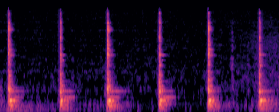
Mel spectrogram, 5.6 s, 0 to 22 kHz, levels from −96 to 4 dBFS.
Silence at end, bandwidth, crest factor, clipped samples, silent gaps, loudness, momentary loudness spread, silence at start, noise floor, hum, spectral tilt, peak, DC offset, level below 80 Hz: 0.2 s; 16 kHz; 26 dB; under 0.1%; none; -26 LUFS; 22 LU; 0.15 s; -75 dBFS; none; -2.5 dB/octave; -4 dBFS; under 0.1%; -64 dBFS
